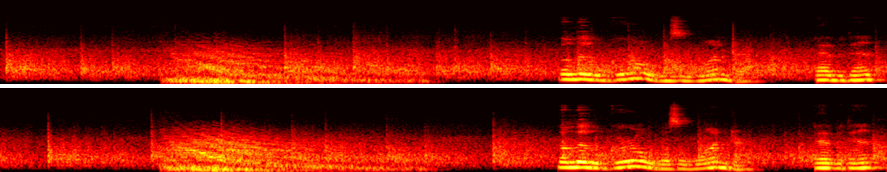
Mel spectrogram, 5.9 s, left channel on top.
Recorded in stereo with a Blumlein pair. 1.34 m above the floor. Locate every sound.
1.1 s a whoosh: 45° right, 0.6 m
3.7 s a woman speaking: 45° right, 0.6 m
